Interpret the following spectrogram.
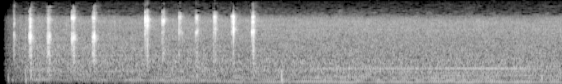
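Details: A lone captive female Mona monkey, still kept alone, utters about a dozen short, piercing, high chirps in quick succession, then falls quiet, over a constant fan-like mechanical hum.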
